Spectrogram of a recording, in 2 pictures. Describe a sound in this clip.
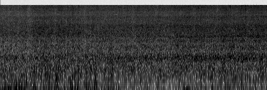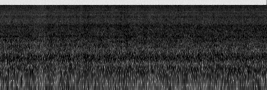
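Water rushes and splashes loudly down a rocky chute close by.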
